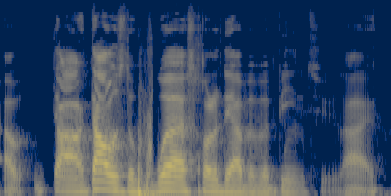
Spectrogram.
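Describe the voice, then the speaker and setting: Young male, London urban roadman accent, rapid slangy conversational storyteller, frequent "innit". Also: mid-range voice, a little hiss or hum. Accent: London-style urban British, roadman slang. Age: young adult. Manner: slangy, tags sentences with "innit". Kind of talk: casual chat, anecdotes.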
